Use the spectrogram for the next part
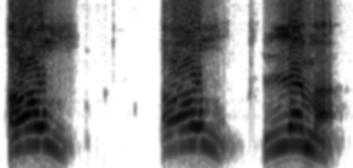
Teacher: व इज़ा अज़लम, अज़लम नहीं करना, ज़ मोटा भी और साकिन भी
